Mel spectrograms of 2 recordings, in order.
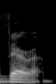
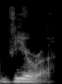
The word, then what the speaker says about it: Vera: It's pronounced Vera, but in school, my teachers would always say Vera. They would somehow add an extra letter in there. It's like it's not Vera, it's Vera.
